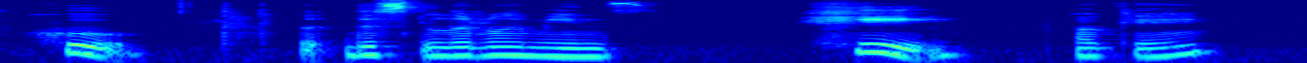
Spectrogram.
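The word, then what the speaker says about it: הוא: Anyways, this says u, and this aleph is silent. This is hu.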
